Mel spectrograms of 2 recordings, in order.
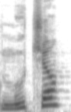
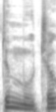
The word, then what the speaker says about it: mucho: notice the pronunciation of mucho? We earlier learnt that h is always silent in Spanish... However when combined with c it is pronounced as ch as in church Nice to meet you Mucho gusto As we saw...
